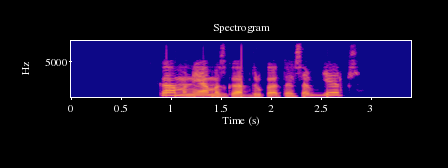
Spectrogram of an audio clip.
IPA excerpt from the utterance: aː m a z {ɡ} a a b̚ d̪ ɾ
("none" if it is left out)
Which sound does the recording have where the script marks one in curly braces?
ɡ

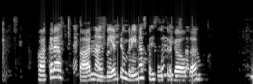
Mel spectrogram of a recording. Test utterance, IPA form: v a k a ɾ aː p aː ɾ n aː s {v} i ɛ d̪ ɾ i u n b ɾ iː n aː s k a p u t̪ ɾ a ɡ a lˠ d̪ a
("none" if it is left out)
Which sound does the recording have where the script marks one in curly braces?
b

